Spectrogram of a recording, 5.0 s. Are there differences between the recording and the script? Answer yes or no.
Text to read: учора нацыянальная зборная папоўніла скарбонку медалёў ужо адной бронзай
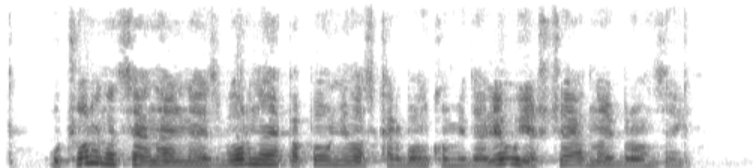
yes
